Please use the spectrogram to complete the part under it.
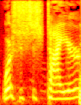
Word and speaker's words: Worcestershire: La fameuse sauce Worcestershire.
